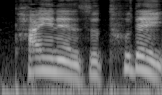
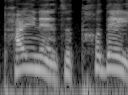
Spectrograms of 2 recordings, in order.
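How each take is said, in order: First: The first vowel of 'today' sounds like 'oo'. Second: The first vowel of 'today' sounds like 'uh'. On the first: This is the official form of the name. "정식 명칭은 파이낸스 투데이" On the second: This follows the original English pronunciation. "영어로 원래 발음할 때는 ... 터데이 이렇게 발음하지 않아요"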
